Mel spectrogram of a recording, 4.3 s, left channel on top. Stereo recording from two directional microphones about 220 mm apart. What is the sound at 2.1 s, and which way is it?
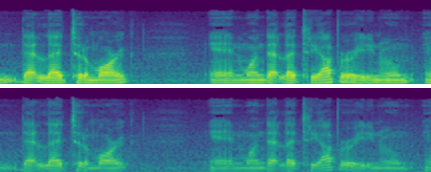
Speech, centre (ahead or behind).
